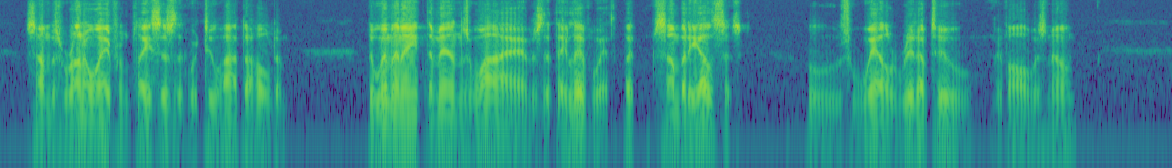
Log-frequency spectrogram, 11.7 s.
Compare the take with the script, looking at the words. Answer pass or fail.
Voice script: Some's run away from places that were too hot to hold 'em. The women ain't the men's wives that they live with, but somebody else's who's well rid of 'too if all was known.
pass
